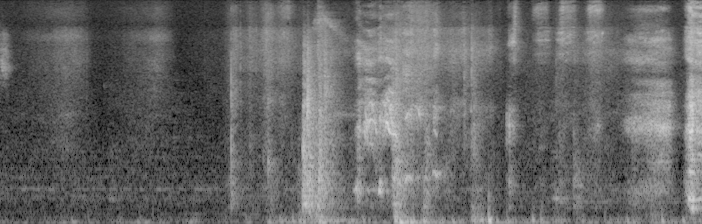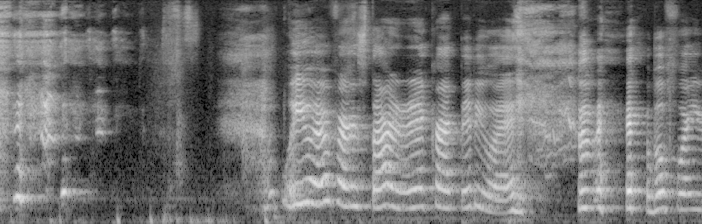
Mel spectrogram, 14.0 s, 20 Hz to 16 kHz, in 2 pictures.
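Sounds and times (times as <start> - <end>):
woman laughing and giggling: 3.4 - 8.9, 12.0 - 13.5.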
